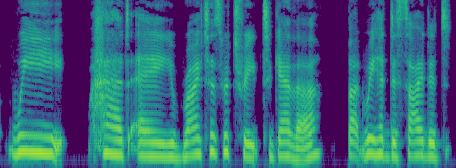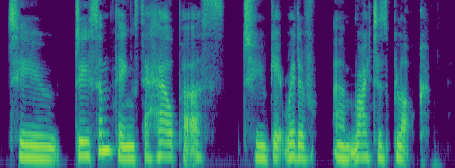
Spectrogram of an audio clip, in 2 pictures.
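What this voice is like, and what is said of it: Accent not sounding Texan. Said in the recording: “I live just outside Dallas in Texas, although my accent may not push you in that direction.”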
